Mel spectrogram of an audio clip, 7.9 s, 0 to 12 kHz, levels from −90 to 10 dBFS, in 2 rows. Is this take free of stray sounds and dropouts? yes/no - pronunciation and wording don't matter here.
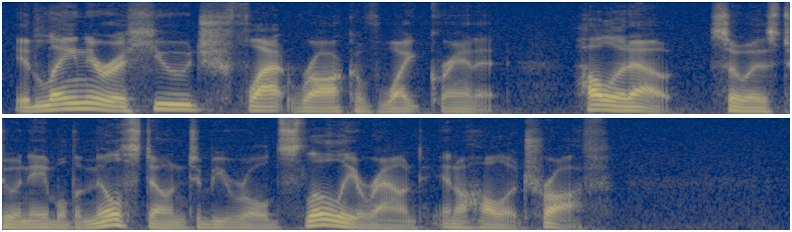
yes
